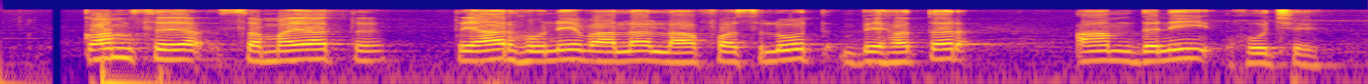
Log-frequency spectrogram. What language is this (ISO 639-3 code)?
mag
